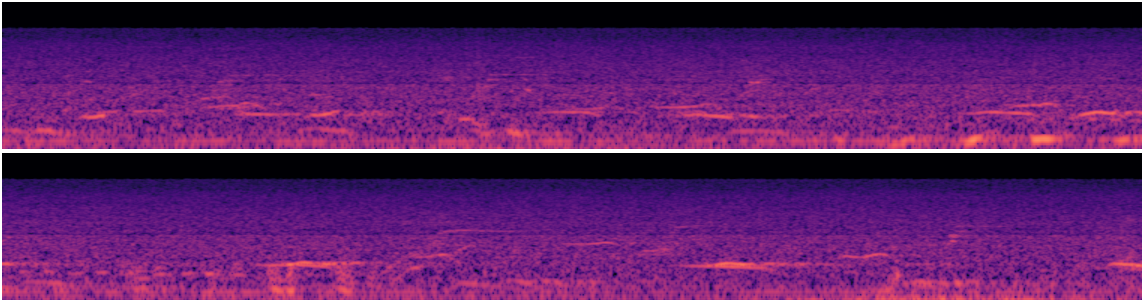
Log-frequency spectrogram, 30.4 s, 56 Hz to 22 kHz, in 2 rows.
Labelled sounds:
21.0	21.5	humpback whale, 0.80 to 1.0 kHz

